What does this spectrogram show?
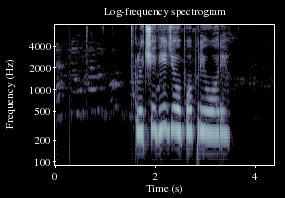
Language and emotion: Russian, neutral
